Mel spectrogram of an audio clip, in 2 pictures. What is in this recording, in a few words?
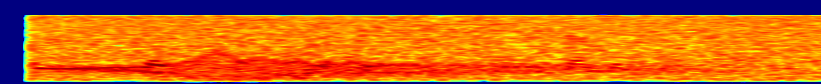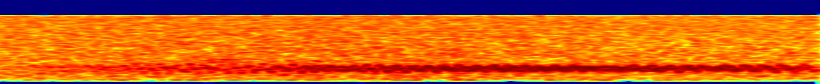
122 925MHz, scanner radio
